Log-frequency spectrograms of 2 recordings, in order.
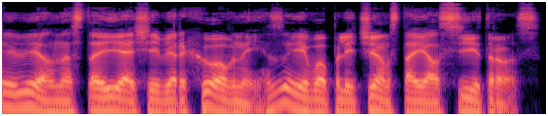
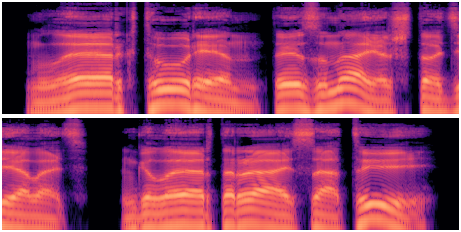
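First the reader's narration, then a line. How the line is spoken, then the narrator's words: Trumpeting roar, thunder god. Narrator (Russian): трубно проревел громовержец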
